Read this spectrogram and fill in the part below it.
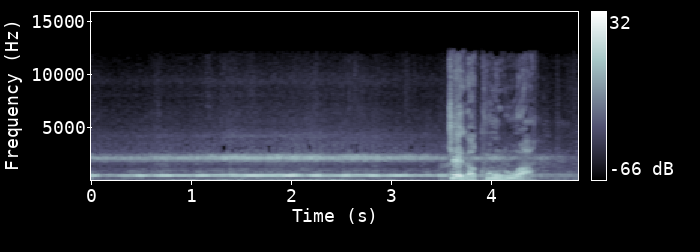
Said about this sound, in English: This is a Chinese yo-yo. It's made of bamboo. It's round and has holes on the sides. Each hole acts as a whistle. There's an axle in the middle. You put it on a string between two sticks and give it a tug.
